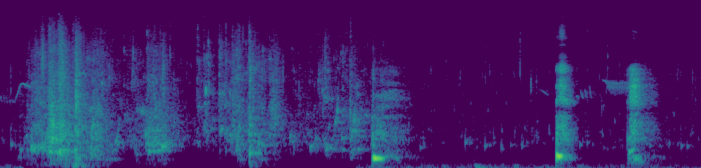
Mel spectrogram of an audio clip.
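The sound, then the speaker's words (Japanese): Hot water is poured over someone's head in a bath, a soft splashing gush that runs for several seconds, then gives way to a few quieter, separate splashes and drips. “湯船は後でゆっくり二人で浸かるとして、まずは頭にお湯をかけるよ。”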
